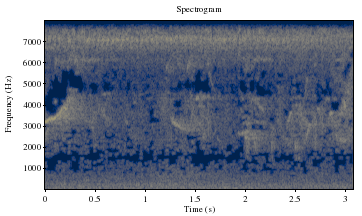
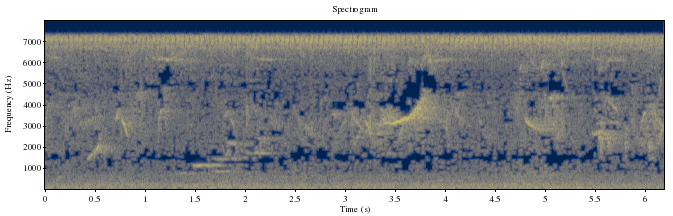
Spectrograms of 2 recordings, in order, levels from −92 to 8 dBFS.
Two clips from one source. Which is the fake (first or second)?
first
